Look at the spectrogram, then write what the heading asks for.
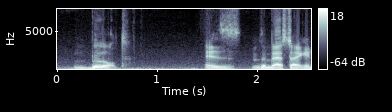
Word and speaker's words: Bult: Oh, and this game is supposed to be pronounced um Bolt. Bolt is my understanding.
